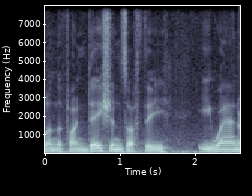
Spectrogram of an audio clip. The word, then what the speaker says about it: iwan: the foundations of the iwan or avon avon is the persian original persian pronunciation 1334 the iwan was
